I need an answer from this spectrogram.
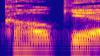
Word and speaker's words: Cahokia: It's called Cahokia, Illinois.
